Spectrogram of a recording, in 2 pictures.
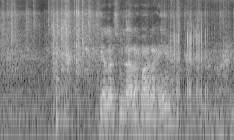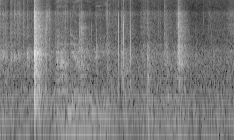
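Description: Plastic packaging crinkles and rustles in a man's hands.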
